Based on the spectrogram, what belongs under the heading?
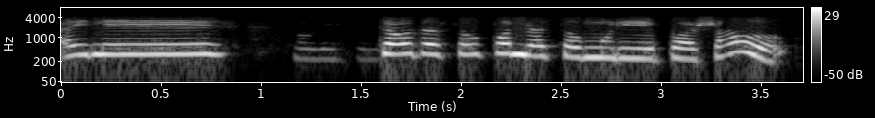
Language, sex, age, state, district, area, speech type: Nepali, female, 18-30, West Bengal, Darjeeling, rural, conversation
